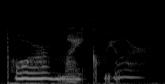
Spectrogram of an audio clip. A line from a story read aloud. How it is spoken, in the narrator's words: Vecna whispers, though it's Will's voice that comes out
